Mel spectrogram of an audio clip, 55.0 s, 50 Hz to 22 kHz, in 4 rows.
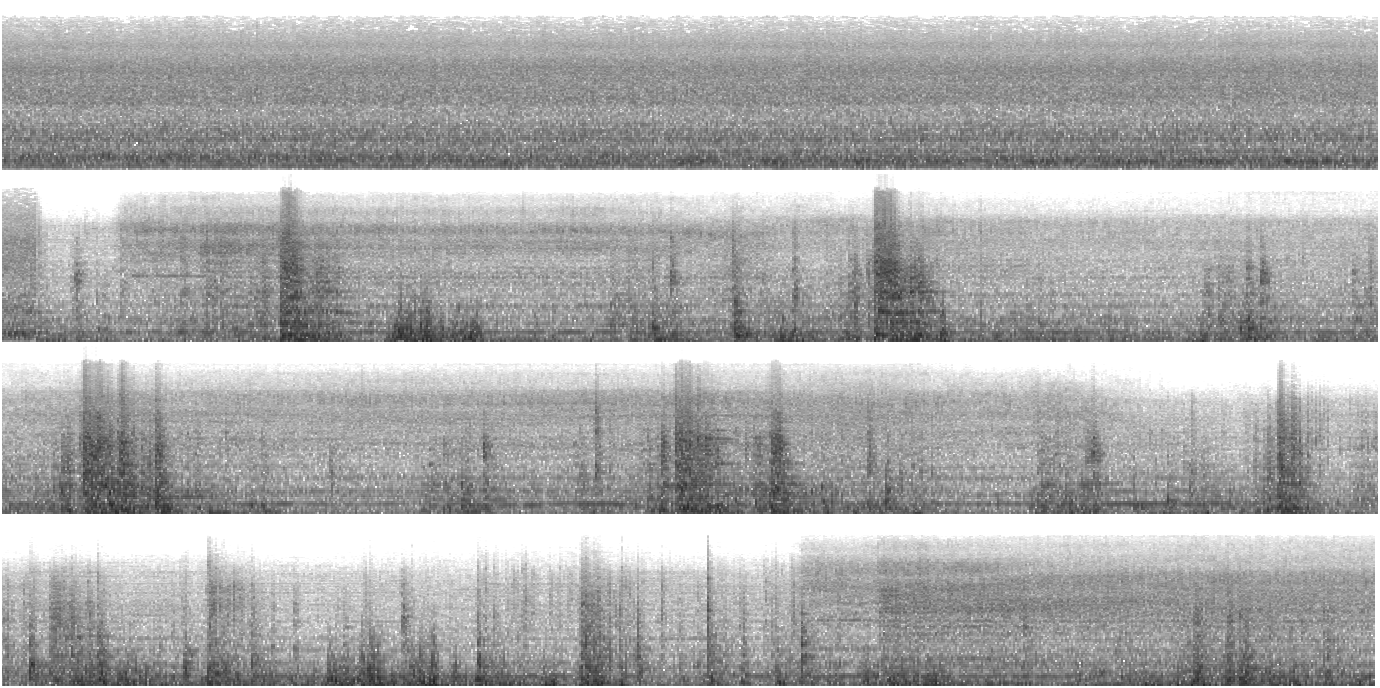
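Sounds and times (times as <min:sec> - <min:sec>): loud burst of noise: 0:00.0 - 0:41.1, 0:49.2 - 0:55.0
firewood machine humming: 0:00.0 - 0:55.0
wooden knocks and clatter: 0:39.2 - 0:50.2.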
